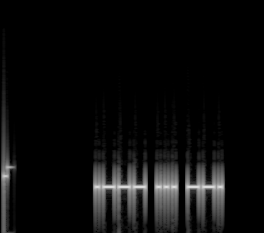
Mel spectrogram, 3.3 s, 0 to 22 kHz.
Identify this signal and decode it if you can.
Morse code, heard as a keyed tone, about 25 wpm, 700 Hz. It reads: JSG
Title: USA Call Sign Postfixes - 3 Letters 25wpm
